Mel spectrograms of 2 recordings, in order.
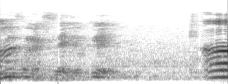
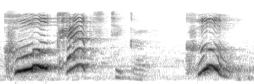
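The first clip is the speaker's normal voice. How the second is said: excited; 8 semitones higher, 8 dB louder than usual. Real, not acted. Excited at sticker.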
